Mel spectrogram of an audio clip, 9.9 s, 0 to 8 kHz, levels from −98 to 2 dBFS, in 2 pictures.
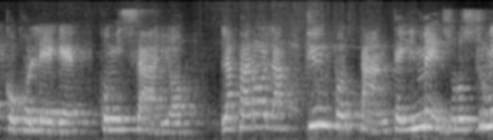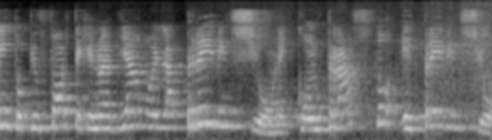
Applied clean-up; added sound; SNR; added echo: neural separator model SepFormer DNS4.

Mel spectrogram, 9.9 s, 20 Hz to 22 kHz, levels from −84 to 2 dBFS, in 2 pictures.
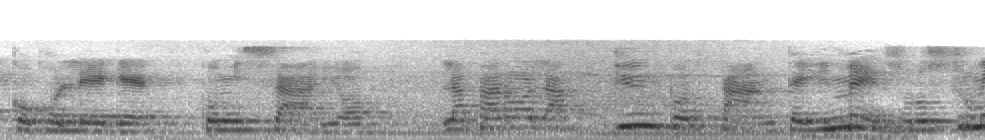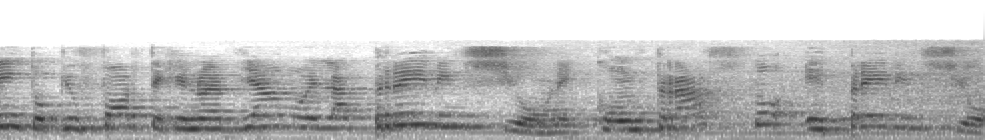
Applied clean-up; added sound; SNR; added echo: none; Motorcycle / Engine; 16 dB; reverberation time 1.0 s.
